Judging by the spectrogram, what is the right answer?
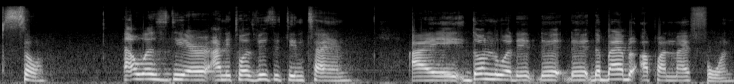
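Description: A woman with a Jamaican accent speaks at a fairly slow pace, her intonation fairly even and her loudness very even. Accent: Jamaican English with patois. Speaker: cancer survivor; interview guest. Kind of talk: testimony. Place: studio.

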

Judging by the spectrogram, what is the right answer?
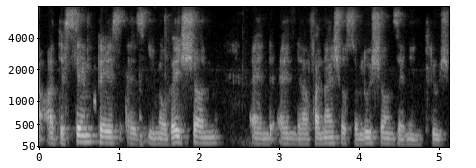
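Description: The man speaks at a medium speed. His voice has a dark, mellow tone. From Kenya. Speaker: financial inclusion expert; panelist. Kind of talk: panel discussion. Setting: online webinar. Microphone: video call.

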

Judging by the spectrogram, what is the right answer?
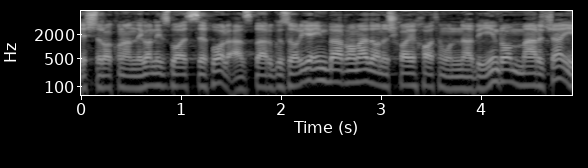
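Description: Man with a fairly low pitch, lively intonation and a fairly quick pace, against a quiet background. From Afghanistan. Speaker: news anchor. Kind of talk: news reading. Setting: studio. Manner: formal. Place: studio. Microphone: lapel.

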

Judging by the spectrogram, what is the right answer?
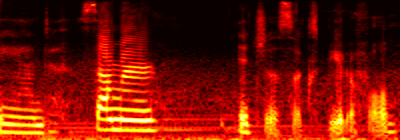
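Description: Music plays behind a woman speaking at a very slow pace with ordinary pitch variation. The sound is dry, with no echo. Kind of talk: casual vlog chat. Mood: cheerful, enthusiastic. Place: garden.

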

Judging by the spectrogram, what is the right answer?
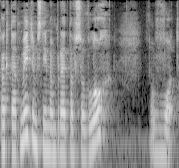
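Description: A woman speaks at a fairly slow pace with lively intonation, her voice somewhat breathy and dark, mellow in tone, over a quiet background. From Ukraine. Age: 20s. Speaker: vlogger. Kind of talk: casual vlog monologue. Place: home room. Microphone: phone near.

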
